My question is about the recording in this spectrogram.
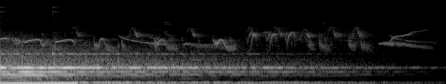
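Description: The last held note of the background music ringing on and slowly fading, with birds chirping again and again over it; everything fades away by the end.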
